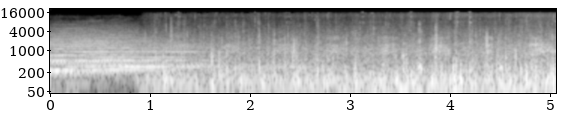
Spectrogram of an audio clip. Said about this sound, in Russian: со свитой скачет на лошадях по полю.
